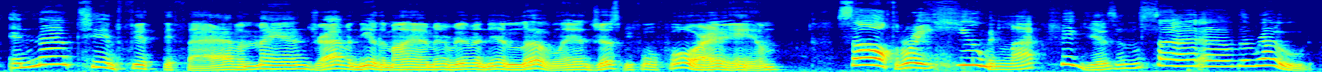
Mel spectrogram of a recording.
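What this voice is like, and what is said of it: Put-on Southern US accent. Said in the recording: “I'm going to do a southern guy.”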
